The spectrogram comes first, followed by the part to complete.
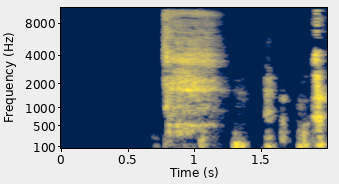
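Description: A short in-breath taken into a webcam microphone, about half a second long, as the speaker draws breath before resuming, followed by a few faint mouth clicks.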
